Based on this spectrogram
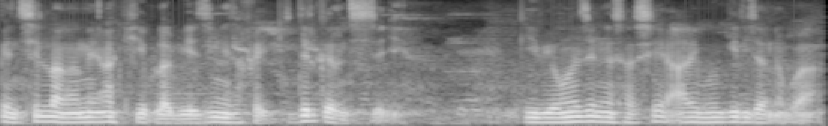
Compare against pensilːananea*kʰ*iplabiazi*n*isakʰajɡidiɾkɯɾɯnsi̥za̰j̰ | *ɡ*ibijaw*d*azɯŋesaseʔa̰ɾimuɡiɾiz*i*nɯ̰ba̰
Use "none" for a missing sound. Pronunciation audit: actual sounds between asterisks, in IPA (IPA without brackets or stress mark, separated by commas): kʰ, ŋ, ɡ, n, a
